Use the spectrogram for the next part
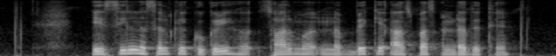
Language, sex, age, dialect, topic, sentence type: Chhattisgarhi, male, 18-24, Eastern, agriculture, statement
